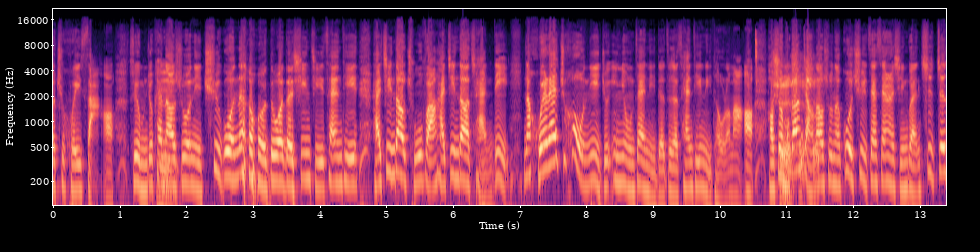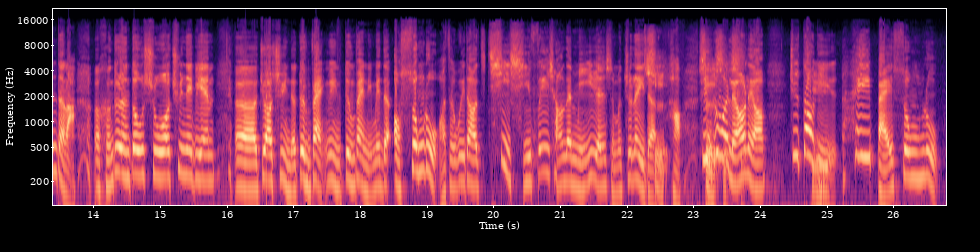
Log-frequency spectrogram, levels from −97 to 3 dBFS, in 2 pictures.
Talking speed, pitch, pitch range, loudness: 310 characters per minute, 200 Hz, 175-235 Hz, -14 LUFS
